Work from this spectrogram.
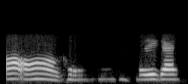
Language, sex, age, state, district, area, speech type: Assamese, female, 45-60, Assam, Dibrugarh, rural, conversation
